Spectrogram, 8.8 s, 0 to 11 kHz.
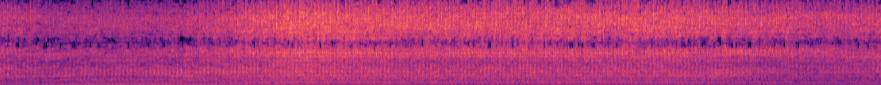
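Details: BMW N47D20 diesel idling with a fast, fairly even rattle about 220 beats a minute over the engine drone; a shop said it comes from the exhaust system, source uncertain.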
